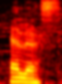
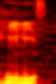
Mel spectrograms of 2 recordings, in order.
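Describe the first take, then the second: First: It does not sound like the skate-shoe brand. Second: It sounds like the skate-shoe brand Heelys. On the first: The speaker calls it right. "It's definitely got to be Heles" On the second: The speaker calls it wrong. "It's definitely not Heelys"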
